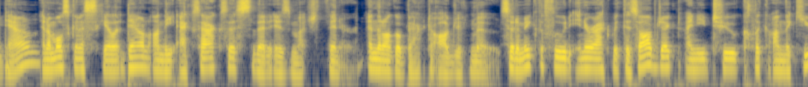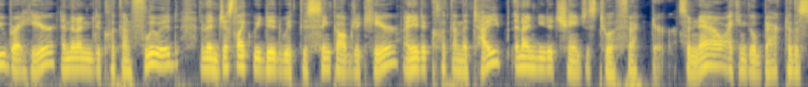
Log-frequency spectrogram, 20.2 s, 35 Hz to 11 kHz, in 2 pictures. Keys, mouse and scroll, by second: 0.5 s, 4.4 s, 4.6 Tab, 5.0-7.2 middle drag, 7.2 scroll down 1, 7.3-9.2 middle drag, 9.2 g, 11.5 click, 12.2 shift+middle click, 12.6 right click, 13.8 right click, 17.6-20.2 drag.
